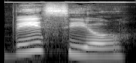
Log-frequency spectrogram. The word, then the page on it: vicio: Spanish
